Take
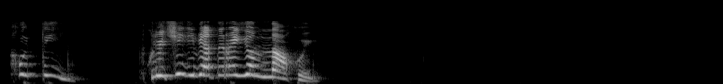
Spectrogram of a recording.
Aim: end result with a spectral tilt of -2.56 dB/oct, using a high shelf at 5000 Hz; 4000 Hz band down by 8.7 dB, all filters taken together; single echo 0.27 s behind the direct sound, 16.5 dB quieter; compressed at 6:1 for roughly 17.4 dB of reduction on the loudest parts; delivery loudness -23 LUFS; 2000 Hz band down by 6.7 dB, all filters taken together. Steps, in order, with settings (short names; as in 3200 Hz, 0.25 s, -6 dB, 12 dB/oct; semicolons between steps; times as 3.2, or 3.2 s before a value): bell 2000 Hz -7 dB; bell 4000 Hz -5 dB; high shelf 5000 Hz -8.5 dB; compressor 6:1, threshold -37 dBFS; echo 0.27 s -16.5 dB; gain +17.5 dB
